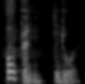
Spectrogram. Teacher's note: If your stress is on your first syllable, like open, I don't say open, I'm not going to open the door, I'm going to open the door. So my stress is on the first syllable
